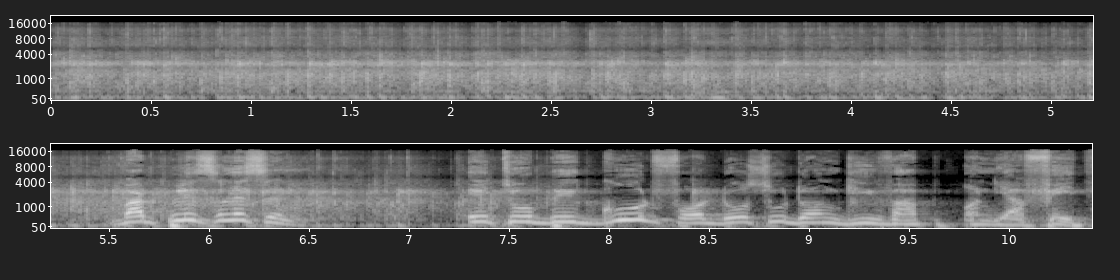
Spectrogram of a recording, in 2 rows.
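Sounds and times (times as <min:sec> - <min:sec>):
audience clapping: 0:00.0 - 0:09.3
speech: 0:05.6 - 0:06.6, 0:07.3 - 0:10.4.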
